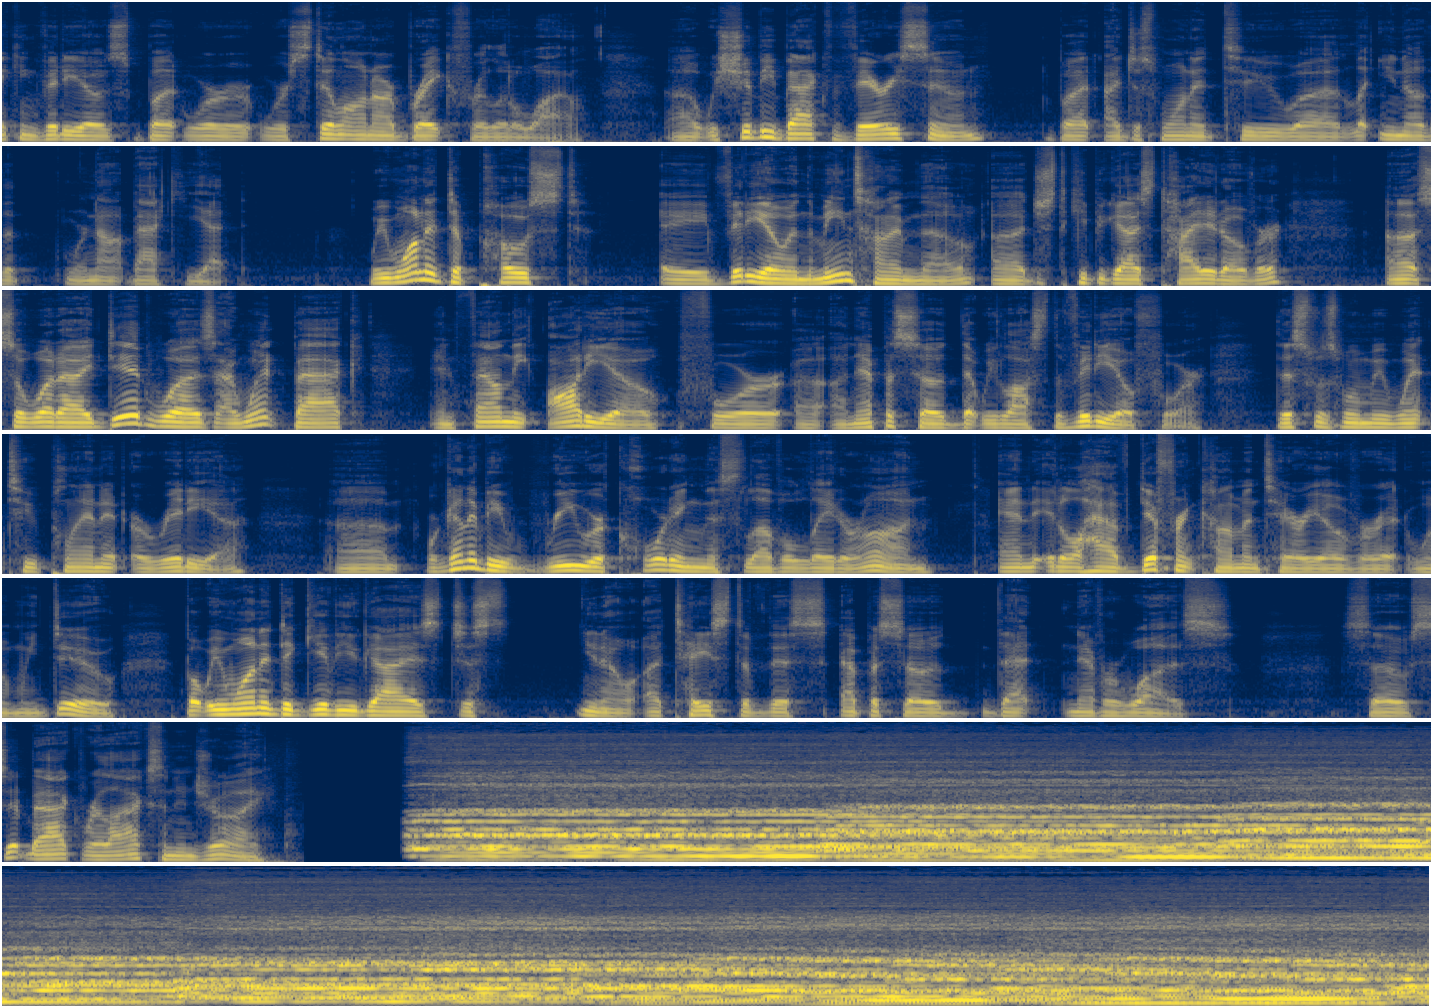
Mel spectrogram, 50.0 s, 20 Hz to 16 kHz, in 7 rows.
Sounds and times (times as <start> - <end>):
Speech: 0.0 - 8.4, 9.0 - 37.2.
